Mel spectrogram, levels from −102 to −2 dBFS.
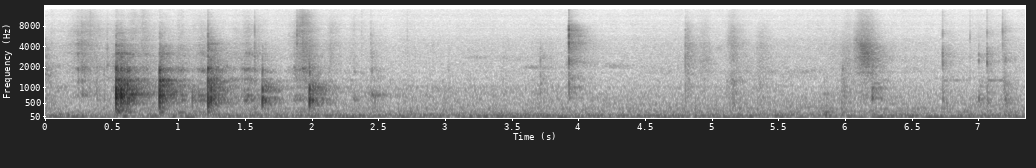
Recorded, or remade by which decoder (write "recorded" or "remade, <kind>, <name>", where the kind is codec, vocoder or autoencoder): remade, autoencoder, DAC-VAE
